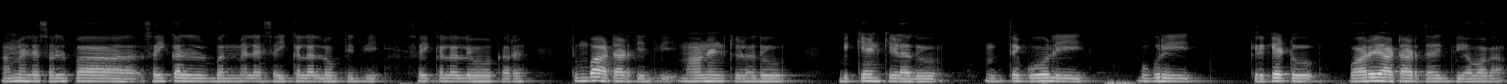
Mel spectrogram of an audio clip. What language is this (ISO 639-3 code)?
kan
